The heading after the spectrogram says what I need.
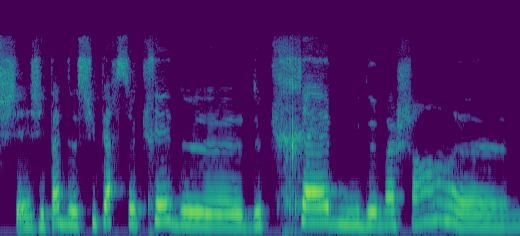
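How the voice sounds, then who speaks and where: A woman speaks very slowly in a fairly high pitch with fairly even intonation, and noticeable background noise can be heard. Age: 40s. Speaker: entrepreneur. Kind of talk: casual chat. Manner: halting.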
